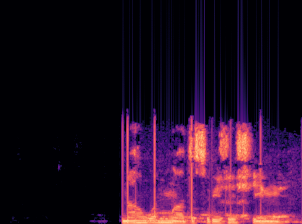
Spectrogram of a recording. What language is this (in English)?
Kinyarwanda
